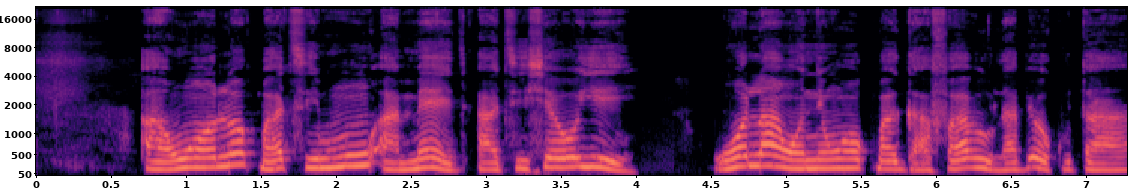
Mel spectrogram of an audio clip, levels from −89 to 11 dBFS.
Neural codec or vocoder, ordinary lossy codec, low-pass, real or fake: vocoder, 48 kHz, 128 mel bands, Vocos; none; none; fake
